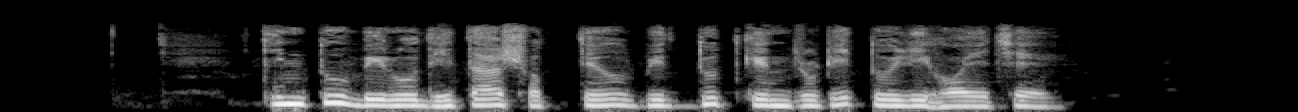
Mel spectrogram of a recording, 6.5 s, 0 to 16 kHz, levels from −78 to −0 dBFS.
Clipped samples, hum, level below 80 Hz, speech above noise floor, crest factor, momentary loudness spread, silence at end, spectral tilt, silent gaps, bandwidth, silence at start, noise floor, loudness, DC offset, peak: under 0.1%; none; -50 dBFS; over 76 dB; 14 dB; 7 LU; 1.15 s; -6.5 dB/octave; none; 7.8 kHz; 1.3 s; under -90 dBFS; -15 LUFS; under 0.1%; -2 dBFS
